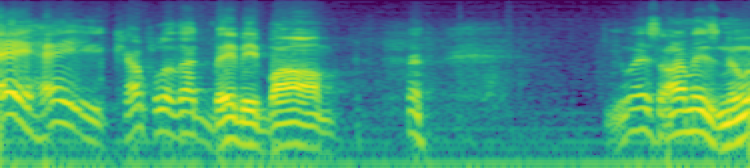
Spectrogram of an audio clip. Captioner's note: chuckles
